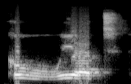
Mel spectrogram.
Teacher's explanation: Taknya ketika di akhir kalimat atau di akhir ayat ya, taknya ditambahkan sedikit s ya.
